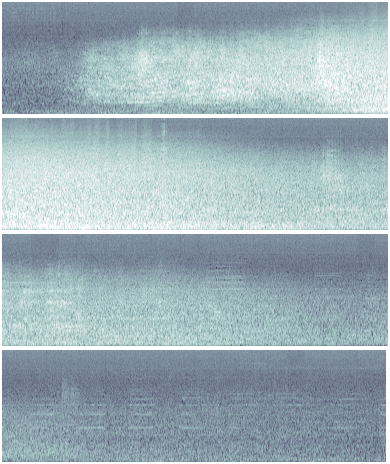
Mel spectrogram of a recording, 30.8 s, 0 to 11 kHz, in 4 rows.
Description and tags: air show flyby 2007-08-18
A jet passes by my window at the Chicago Air Show on August 18, 2007. Recorded through a Rode NT4 into a MacBook line-in running Audacity.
